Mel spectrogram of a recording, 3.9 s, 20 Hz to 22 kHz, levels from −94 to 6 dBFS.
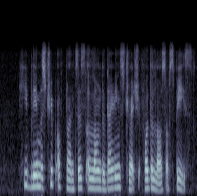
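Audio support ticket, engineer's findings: Short concealed packet loss at 0.79–0.83 s and 2.25–2.31 s. About 20 ms and 40 ms of audio missing, receiver extrapolated then crossfaded back: brief smear or wobble. Component: network/jitter buffer, under a call codec band-limited near 8 kHz.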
